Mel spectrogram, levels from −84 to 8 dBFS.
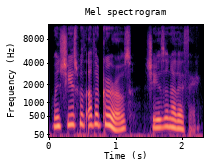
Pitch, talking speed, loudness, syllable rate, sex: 220 Hz, 260 wpm, -17 LUFS, 6.5 syllables/s, female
